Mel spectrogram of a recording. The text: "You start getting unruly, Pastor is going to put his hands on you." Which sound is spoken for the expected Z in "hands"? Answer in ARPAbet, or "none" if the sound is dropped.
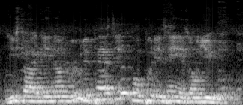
Z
